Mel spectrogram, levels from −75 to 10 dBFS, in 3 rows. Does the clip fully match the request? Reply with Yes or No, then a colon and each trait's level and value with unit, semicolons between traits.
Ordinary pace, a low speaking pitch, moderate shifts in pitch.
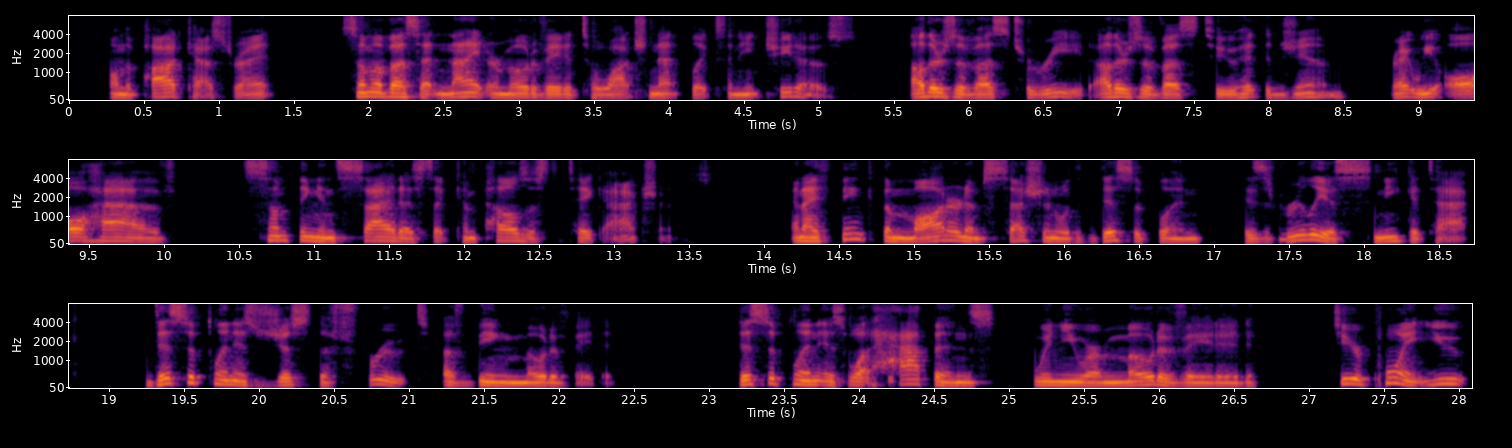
Yes: average, 160 wpm; low, 125 Hz; average, 3.6 semitones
